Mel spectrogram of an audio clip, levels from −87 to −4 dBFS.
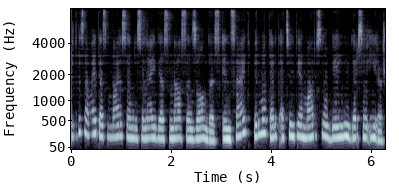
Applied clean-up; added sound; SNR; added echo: neural mask model DeepFilterNet 3.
